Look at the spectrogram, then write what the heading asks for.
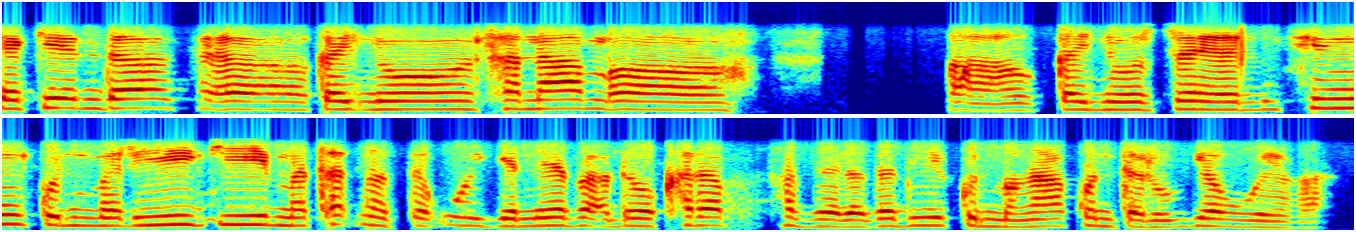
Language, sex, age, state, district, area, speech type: Manipuri, female, 60+, Manipur, Imphal East, rural, conversation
